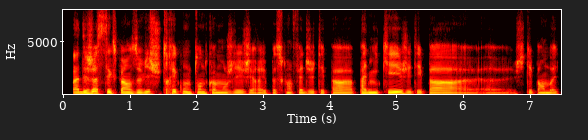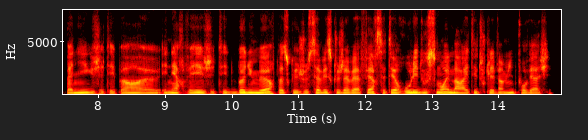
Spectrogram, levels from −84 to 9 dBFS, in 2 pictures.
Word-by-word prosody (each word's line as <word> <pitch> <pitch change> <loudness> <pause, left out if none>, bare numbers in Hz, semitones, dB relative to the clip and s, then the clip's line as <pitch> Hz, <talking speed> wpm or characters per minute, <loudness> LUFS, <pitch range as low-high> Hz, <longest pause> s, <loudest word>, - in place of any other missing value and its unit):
Bah 130 - +5
déjà 135 +6 +5
cette 165 - -3
expérience 130 -2 +3
de 125 - +2
vie, 135 +6 +1
je 155 - +3
suis - - -1
très 155 - +1
content 135 -4 -1
de 130 - 0
comment 110 -2 0
je 105 -1 -5
l'ai 105 -1 -1
gérée 110 +5 -2
parce 115 -6 -5
qu'en 105 - -5
fait 110 +4 -3
j'étais 105 -1 -4
pas 105 -1 0
paniqué, 125 +4 +4
j'étais 105 -3 -3
pas, 105 0 +2
heu 100 -1 -13
heu, - - -18
j'étais 110 -1 -6
pas 105 - -5
en 105 - 0
mode 100 -1 -2
panique, 105 +2 0
j'étais 100 -2 -7
pas, 105 0 -1
heu, 100 +1 -5
énervé, 110 +2 0
j'étais 105 -1 -4
de 95 - -12
bonne 115 +4 +2
humeur 110 +5 +3
parce 110 -6 +1
que 105 - -5
je 100 +1 -6
savais 115 +4 -1
ce 120 - 0
que 120 - -5
j'avais 105 -1 0
à 100 - -1
faire, 130 +7 -1
c'était 115 - -1
rouler 115 +3 +2
doucement 110 +5 +2
et 130 - +2
m'arrêter 100 0 0
toutes 110 - -9
les 110 - -1
20 100 0 -5
minutes 105 +4 -3
pour 110 - -6
vérifier 100 +6 -5
110 Hz, 235 wpm, -24 LUFS, 105-120 Hz, -, Bah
